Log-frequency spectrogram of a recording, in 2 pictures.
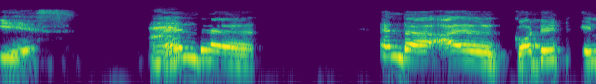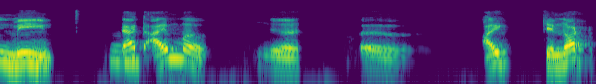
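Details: Adult man with aphasia after a haemorrhagic (burst) stroke that hit his speech centre; he was told he would never speak again; he relearned speech through years of speech therapy, and aphasia persists.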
